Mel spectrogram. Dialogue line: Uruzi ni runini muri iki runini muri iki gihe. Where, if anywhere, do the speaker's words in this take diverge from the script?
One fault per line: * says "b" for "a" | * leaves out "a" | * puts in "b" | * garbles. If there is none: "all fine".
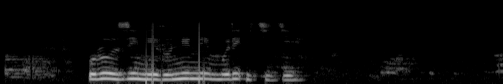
* leaves out "runini muri iki"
